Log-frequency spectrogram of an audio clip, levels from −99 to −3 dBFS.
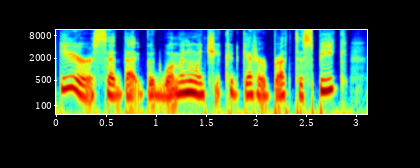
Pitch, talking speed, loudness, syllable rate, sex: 215 Hz, 250 wpm, -16 LUFS, 4.8 syllables/s, female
